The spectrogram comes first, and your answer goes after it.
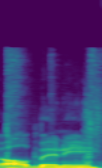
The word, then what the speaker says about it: Albany: I'm from Albany, Georgia, or like Albany. That's how you say it if you're from Albany, I guess.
